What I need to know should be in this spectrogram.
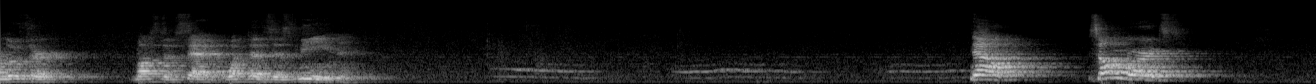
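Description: A middle-aged man speaks calmly in a large echoing hall.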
